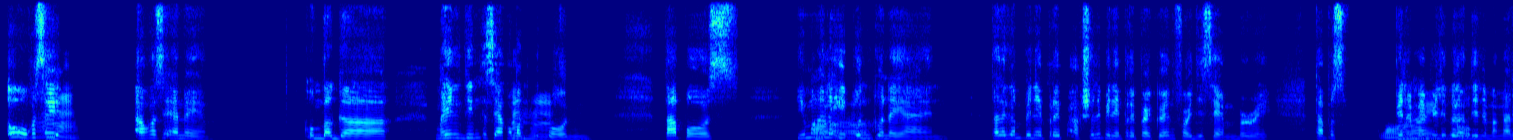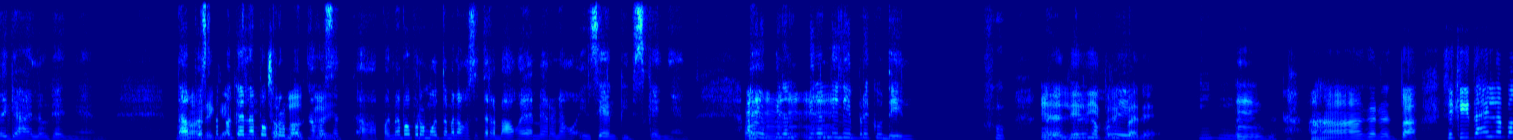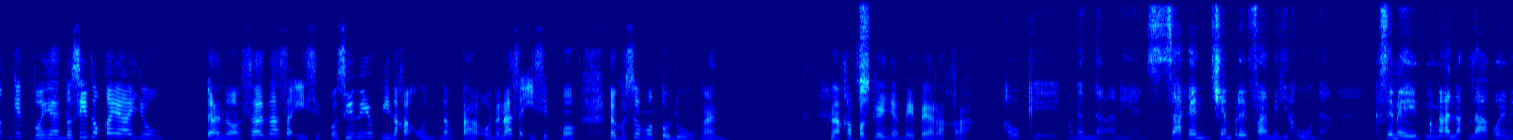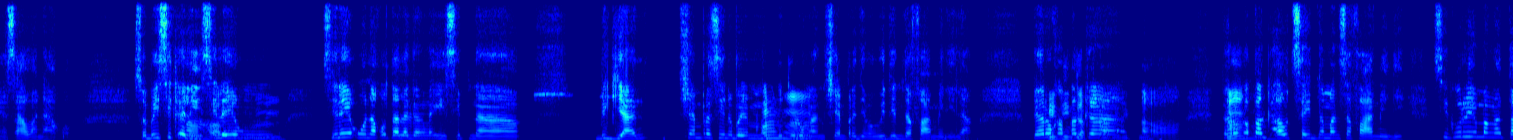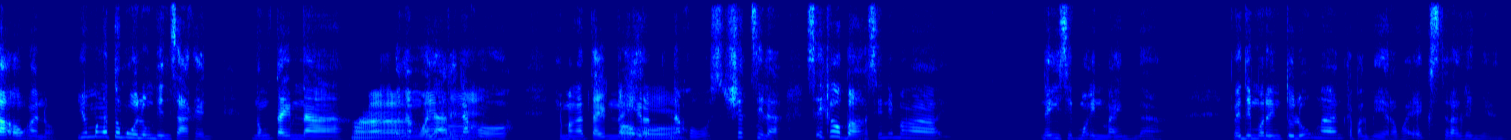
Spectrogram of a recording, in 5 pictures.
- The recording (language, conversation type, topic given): Filipino, unstructured, Sino ang unang taong gusto mong tulungan kapag nagkaroon ka ng pera?
- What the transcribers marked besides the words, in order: other background noise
